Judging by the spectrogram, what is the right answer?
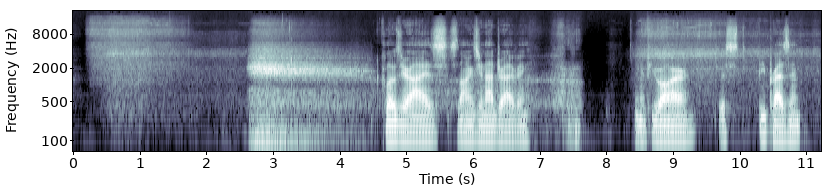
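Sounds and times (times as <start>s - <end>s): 
person taking deep breaths during a guided meditation: 0.1s - 7.7s, 8.4s - 11.2s
speech: 4.7s - 7.6s, 8.4s - 11.0s.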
